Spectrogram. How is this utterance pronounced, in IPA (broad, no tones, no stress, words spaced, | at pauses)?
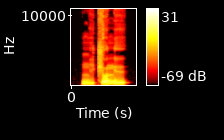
ŋit͡ʃʌ nɪ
